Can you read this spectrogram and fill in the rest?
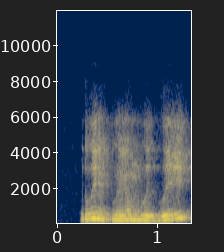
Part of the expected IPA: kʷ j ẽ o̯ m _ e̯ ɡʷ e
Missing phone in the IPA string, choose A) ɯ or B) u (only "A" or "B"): B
